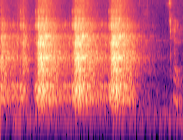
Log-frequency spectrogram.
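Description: Electronic keyboard sounding four unpitched, noisy notes in a steady rhythm about half a second apart, each dying away quickly.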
